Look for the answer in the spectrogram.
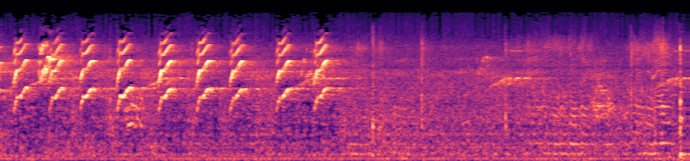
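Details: Noisy miner (Manorina melanocephala) in an Australian backyard garden gives a rapid run of about eight sharp, rising-falling chip notes over three seconds, then quiet garden ambience with faint distant birds.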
